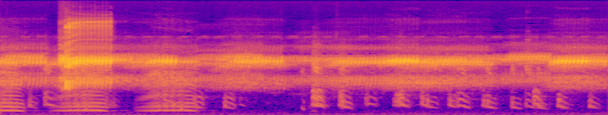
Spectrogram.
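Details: Gray treefrog (Hyla versicolor), a male calling from a willow at the pond's edge at night in a West Virginia chorus. One loud, rough pulsed trill stands out early, then a continuous chorus drone with many quick, clicky chirps.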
